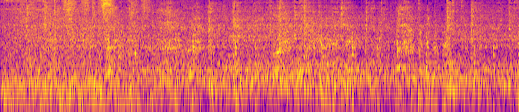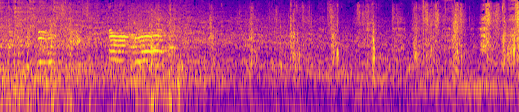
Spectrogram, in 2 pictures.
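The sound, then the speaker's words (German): A train rumbles loudly past on the tracks, with a dense roar and rhythmic clatter of wheels that gradually eases off toward the end, with some faint squealing mixed in. “Er wird nicht rüberkommen! Der Zug!”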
